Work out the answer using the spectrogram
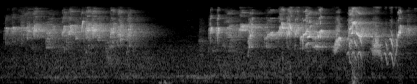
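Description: Blue-winged parrotlets chatter in bursts of high, squeaky, buzzy twitters, pausing for half a second before a busier run of sharp chirps.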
